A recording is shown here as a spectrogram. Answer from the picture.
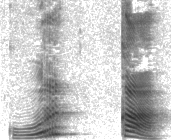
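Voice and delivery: Кур-ка split into two slow syllables; teacher spelling out a word for children. Shown as a demonstration. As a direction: stretch each sound of Кур-ка for the class. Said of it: "Який це звук?".

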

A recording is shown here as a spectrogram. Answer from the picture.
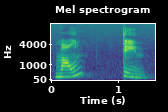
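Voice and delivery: slow "माउंटेन" as moun, pause, tain; split into syllables. Shown as a demonstration. Teacher dividing the last word for pupils, syllable by syllable. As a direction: break "माउंटेन" into two separate beats. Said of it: "दो syllables हैं".

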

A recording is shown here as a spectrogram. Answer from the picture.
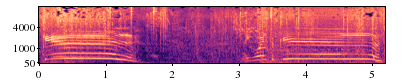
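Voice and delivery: high, loud, drawn-out roar of kill; battle cry. Acted. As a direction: bellow it like a bloodthirsty brute, slow and stretched. Yelling during a game fight.

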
